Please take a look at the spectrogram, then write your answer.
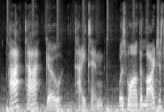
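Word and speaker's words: Patagotitan: Patagot Titan, pronounced Pato Titan, was one of the largest land animals to ever walk the Earth.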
